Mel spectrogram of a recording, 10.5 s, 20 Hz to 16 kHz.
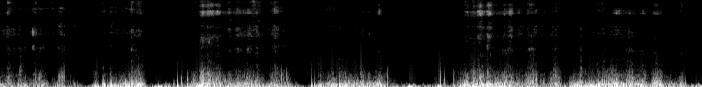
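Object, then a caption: Light wooden cube, end grain. Long nails scratch the end-grain face of a solid, light wooden cube, making dense, rough scraping that sits mostly in the low range with only faint bright hiss. The scratching comes in steady bursts separated by brief pauses near 1.3, 2.3, 4.6 and 6 seconds.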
